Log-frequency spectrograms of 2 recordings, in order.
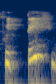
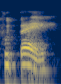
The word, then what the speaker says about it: Putte: You don't say that as Putti, but Putte.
